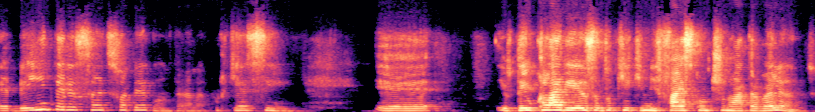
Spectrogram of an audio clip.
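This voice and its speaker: A woman talks at a fairly slow pace in a medium pitch. Her intonation stays fairly even, while her loudness swings widely. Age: 60s. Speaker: family therapist. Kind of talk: interview. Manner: confident, fluent.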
